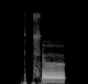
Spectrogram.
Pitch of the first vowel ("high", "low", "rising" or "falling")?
low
